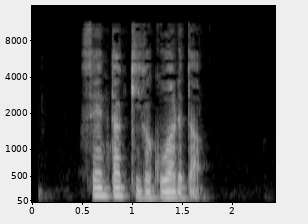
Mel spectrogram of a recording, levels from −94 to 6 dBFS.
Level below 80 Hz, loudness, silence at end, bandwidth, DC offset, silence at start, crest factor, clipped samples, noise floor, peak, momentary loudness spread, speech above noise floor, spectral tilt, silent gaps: -60 dBFS; -25 LUFS; 0.75 s; 11.5 kHz; under 0.1%; 0.5 s; 20 dB; under 0.1%; -80 dBFS; -8 dBFS; 12 LU; 56 dB; -5.5 dB/octave; none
